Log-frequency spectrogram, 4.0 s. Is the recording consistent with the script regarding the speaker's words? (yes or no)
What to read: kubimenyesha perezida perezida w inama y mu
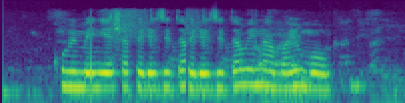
yes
